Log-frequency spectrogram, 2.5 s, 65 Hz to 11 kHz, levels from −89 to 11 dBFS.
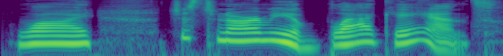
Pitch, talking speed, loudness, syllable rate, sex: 225 Hz, 165 wpm, -16 LUFS, 4.0 syllables/s, female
